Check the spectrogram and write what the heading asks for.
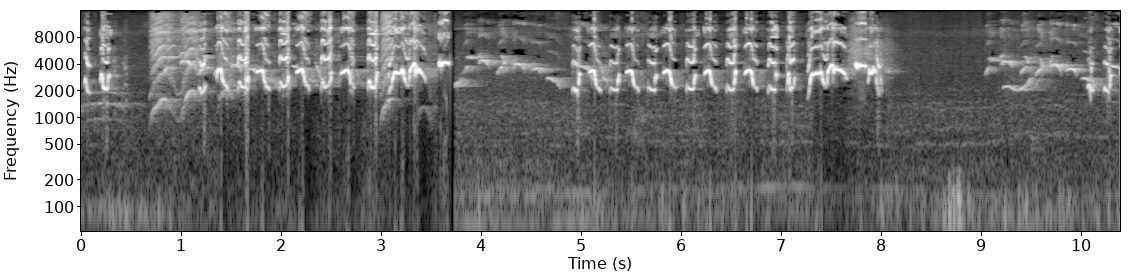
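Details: Lure song of an oriental magpie-robin, played to provoke other magpie-robins: two long runs of rapid, repeated up-and-down whistled notes separated by a brief pause, closing with a few softer phrases.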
